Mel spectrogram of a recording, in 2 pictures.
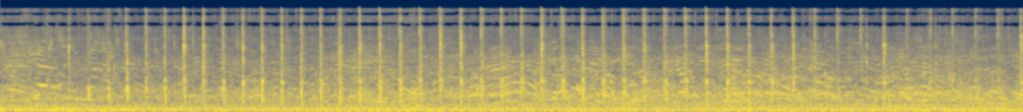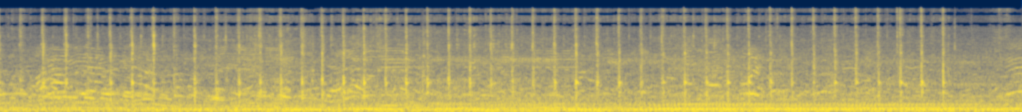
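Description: A spoon clinks rapidly against a metal cup.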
